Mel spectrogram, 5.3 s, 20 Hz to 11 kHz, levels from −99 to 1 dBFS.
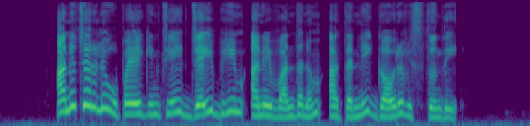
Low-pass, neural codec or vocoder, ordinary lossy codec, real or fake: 9.9 kHz; none; AAC, 64 kbps; real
